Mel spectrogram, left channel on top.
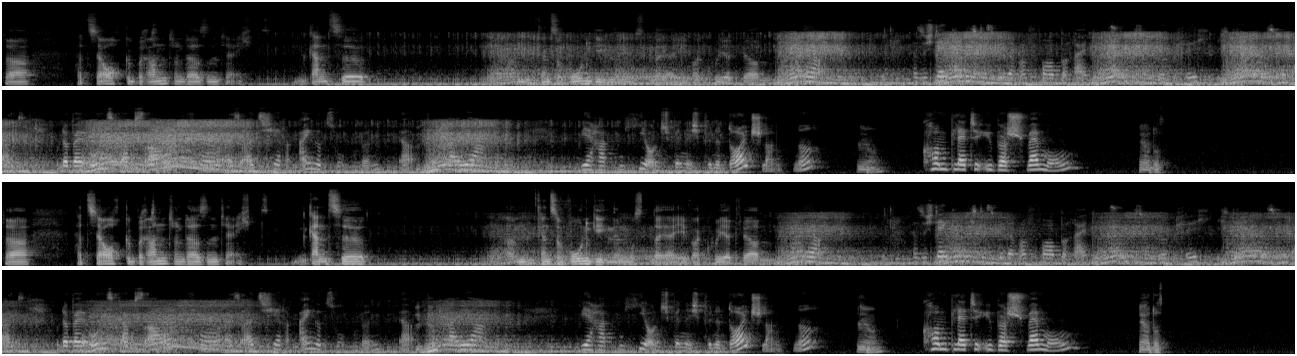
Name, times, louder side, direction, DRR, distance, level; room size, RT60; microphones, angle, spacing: voice 1, 0.0-2.5 2.9-3.7 5.0-8.1 17.1-17.3 21.5-21.8 24.3-24.5, right 3 dB, 45° right, 0.5 m, -28 dB
Accelerating revving vroom, 2.2-20.4 20.7-20.8, left 4 dB, 85° left, 0.8 m, -29 dB
voice 2, 8.9-17.0 17.4-18.4 18.6-21.1 22.1-23.7, left 1 dB, 5° left, 0.5 m, -29 dB
12.0 x 5.2 x 2.5 m
head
